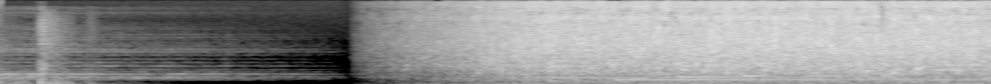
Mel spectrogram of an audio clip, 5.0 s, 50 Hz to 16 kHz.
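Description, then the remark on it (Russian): The small Peipia river, just over 2 km long and linking Lake Kopanskoye with the Gulf of Finland, flows steadily past mixed forest with a continuous rushing, burbling wash after a brief ringing tone and a moment of silence. No voices are heard. “Сейчас вы вышли на берег небольшой, но очень живописной реки Пейпия, соединяющей озеро Копанское с Финским заливом.”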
